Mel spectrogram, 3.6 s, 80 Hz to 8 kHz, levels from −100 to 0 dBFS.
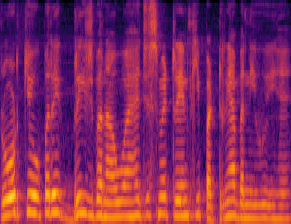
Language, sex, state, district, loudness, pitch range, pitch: Hindi, female, Bihar, East Champaran, -25 LUFS, 175-225 Hz, 200 Hz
